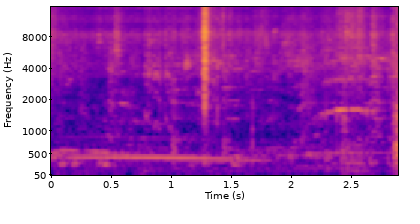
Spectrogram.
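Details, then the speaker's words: Pigeon with respiratory infection (snoring, sneezing, runny nose), four days into treatment with a poultry medicine and no longer sneezing: drawn-out, slightly falling whistling snore-like breathing over faint room noise. Noisy respiratory sound (snoring). "tapi detik masih kedengaran bunyinya ngorok ya"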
